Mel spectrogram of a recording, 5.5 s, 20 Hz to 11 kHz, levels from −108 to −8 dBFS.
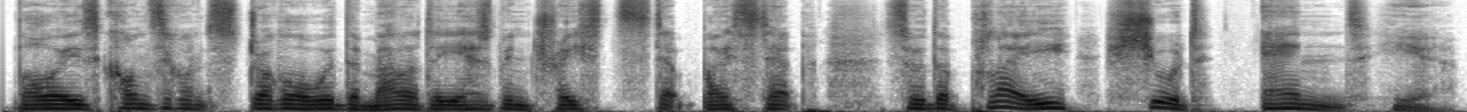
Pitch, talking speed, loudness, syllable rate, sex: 115 Hz, 205 wpm, -16 LUFS, 5.4 syllables/s, male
